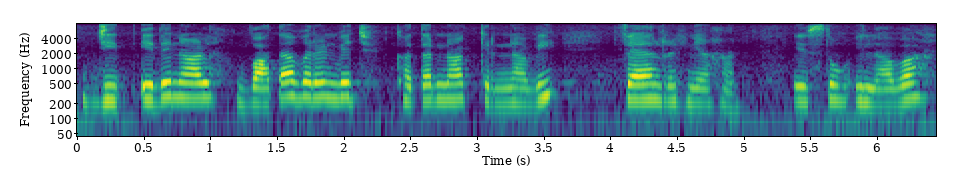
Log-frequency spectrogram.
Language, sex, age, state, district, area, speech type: Punjabi, female, 18-30, Punjab, Ludhiana, urban, spontaneous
